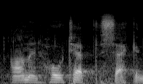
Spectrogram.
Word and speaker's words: Amenhotep II: Amenhotep II. Amenhotep II, is that how it's pronounced? Somebody help me. It is? I got it right.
